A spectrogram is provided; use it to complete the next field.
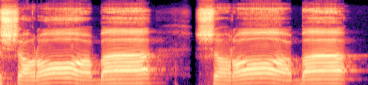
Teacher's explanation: بردوں ولا شرابا، اور آپ 2 زبر کی تنوین کے اوپر وقف کریں گے تو 2 زبر کی تنوین کو ایک زبر اور الف سے پڑھیں گے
